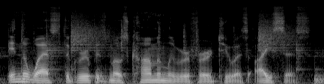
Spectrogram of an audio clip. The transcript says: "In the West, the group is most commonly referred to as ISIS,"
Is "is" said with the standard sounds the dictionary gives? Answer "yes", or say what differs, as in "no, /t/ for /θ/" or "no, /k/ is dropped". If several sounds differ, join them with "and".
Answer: yes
